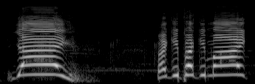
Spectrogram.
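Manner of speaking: loud, high cheering call; rally the crowd to clap; excited cheer. Real, not acted.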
